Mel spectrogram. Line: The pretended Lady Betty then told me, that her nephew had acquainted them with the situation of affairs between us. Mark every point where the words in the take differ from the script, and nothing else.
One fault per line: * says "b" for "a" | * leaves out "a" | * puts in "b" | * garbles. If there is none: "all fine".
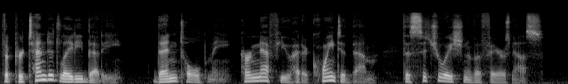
* leaves out "that"
* leaves out "with"
* leaves out "between"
